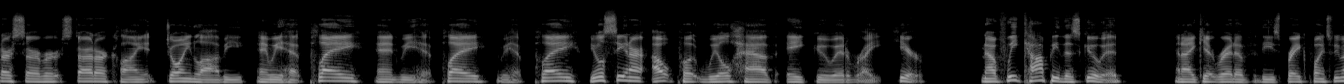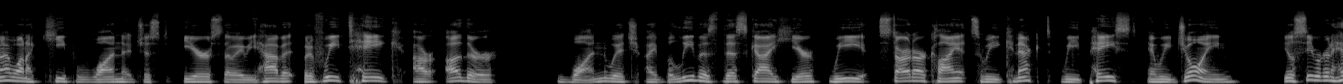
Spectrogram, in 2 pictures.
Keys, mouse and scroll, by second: 0.6 click, 1.6 click, 2.7 click, 4.3 click, 5.3 click, 5.8 click, 6.9 click, 7.0 click, 9.4 ctrl+c, 10.4 click, 10.7-11.5 scroll down 5, 11.7 click, 11.7-12.5 scroll, 12.5 click, 12.7-13.7 scroll, 15.0 click, 15.9 click, 16.7 click, 18.5 click, 20.6 click, 21.6 click, 21.7 click, 22.3 click, 24.0 click, 24.2 ctrl+v, 25.2 click, 26.1 click.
